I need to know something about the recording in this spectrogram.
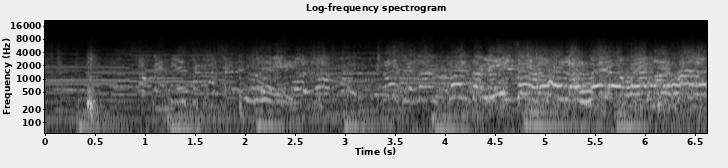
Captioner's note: men speaking in Spanish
